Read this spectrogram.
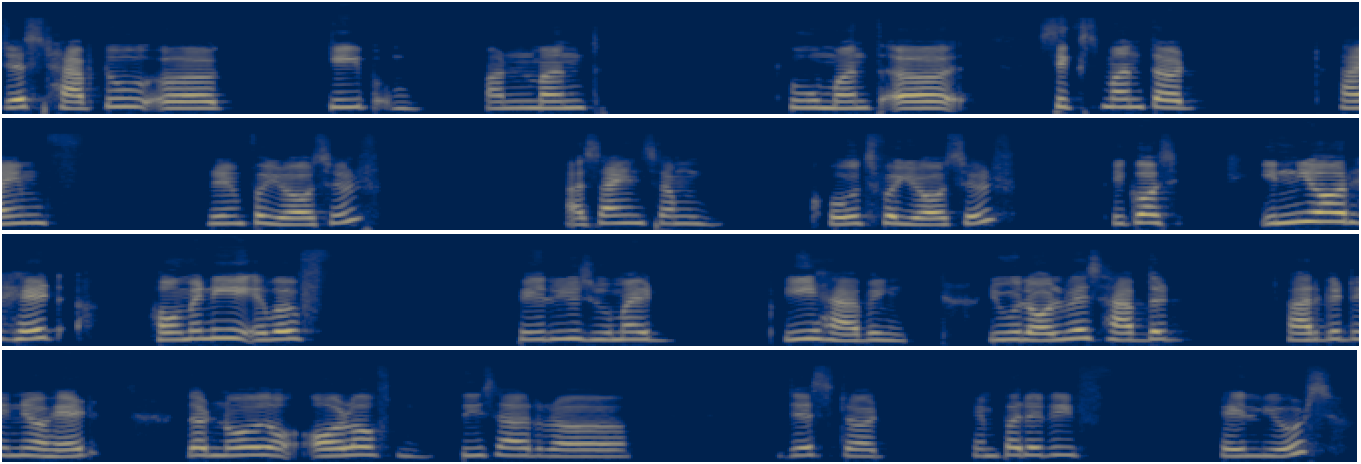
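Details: Woman who stammers, speaking in an interview with word and part-word repetitions; stuttering.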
